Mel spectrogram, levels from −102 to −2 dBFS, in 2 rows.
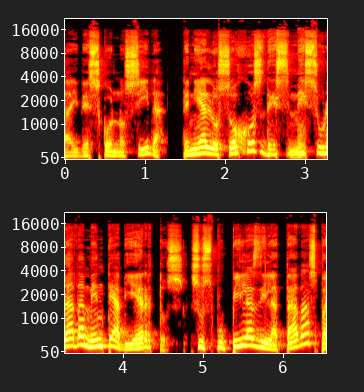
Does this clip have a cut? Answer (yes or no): yes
